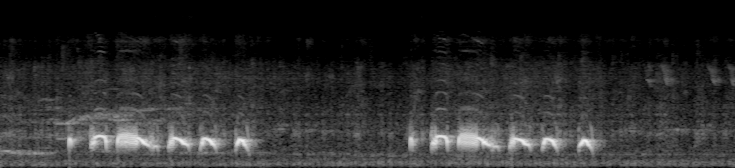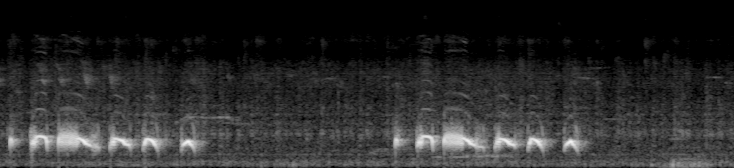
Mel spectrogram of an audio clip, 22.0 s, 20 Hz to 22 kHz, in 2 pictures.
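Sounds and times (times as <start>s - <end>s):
dove cooing: 0.0s - 4.0s, 6.1s - 9.1s, 11.2s - 14.6s, 16.9s - 20.0s.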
